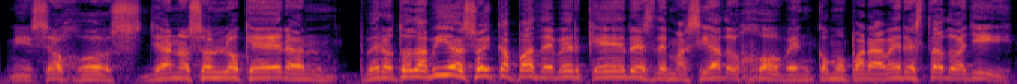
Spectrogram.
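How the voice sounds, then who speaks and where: A man voicing a weary, ceremonious old priest in audio fiction, raspy and creaky, slow and savoring as he instructs. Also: a little high, animated, pushed and bright, voice pushed up, exaggerated voice. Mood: grave, hesitant. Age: older.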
